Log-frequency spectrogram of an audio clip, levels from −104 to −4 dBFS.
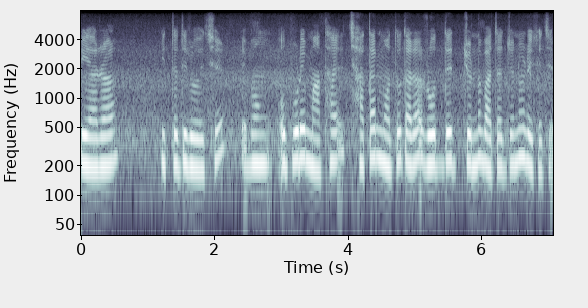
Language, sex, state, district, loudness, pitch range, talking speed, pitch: Bengali, female, West Bengal, Malda, -15 LUFS, 205-220 Hz, 120 wpm, 210 Hz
